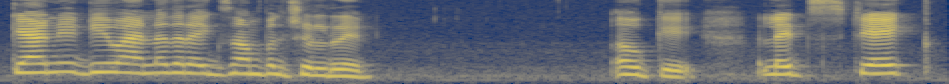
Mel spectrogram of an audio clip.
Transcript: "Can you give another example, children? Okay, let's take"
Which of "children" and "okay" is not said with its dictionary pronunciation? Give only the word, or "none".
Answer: none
